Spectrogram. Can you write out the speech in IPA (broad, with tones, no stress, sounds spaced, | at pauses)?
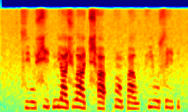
t͡s j u˨˩ ɕ i˦ ʔ n̪ j a˥˧ ɕ w a˥˧ t͡ɕʰ a˨ ʔ k ɔ̃˥˧ p a˨˩ w t̪ʰ j u˥˧ s i˦ ʔ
